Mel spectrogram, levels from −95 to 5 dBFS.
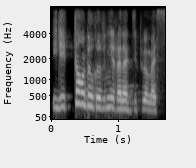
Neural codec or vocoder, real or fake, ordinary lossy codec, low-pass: codec, 16 kHz, 1 kbps, X-Codec, HuBERT features, trained on general audio; fake; Opus, 64 kbps; 7.2 kHz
